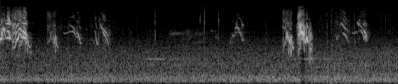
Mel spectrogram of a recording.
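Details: Sparrows gathering at food at a Tenman-gu shrine on 22 January 2018. Sharp, high chirps come in short bursts at the start and again near the end, with softer scattered chirps between them over a quiet background.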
